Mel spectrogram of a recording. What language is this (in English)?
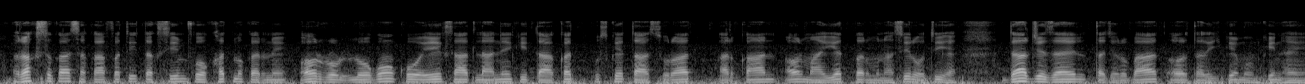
Urdu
